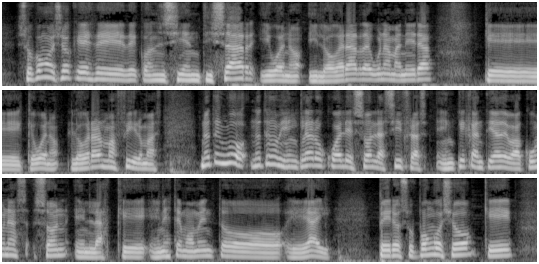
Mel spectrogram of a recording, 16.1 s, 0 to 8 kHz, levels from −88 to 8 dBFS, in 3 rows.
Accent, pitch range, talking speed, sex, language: Argentinian, 125-170 Hz, 180 wpm, male, Spanish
